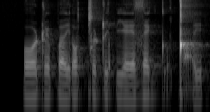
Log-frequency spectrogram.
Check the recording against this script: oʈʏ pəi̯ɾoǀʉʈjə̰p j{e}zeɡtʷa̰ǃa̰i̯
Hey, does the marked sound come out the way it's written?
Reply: yes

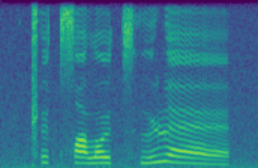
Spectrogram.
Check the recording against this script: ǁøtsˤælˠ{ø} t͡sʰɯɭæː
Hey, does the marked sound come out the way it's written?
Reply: yes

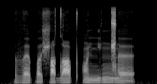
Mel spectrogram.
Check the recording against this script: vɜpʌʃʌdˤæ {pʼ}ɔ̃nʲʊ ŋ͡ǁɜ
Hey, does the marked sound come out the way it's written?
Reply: yes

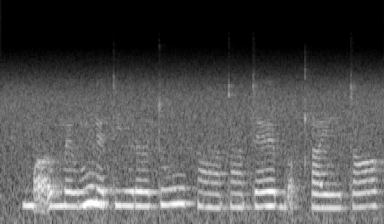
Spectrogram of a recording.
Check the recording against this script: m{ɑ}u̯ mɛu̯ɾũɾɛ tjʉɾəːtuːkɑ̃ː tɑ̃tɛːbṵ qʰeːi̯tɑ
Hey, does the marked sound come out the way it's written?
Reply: no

